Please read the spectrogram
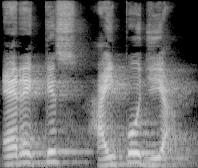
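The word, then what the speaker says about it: Arachis hypogaea: तो मूंगफली, तो मूंगफली का साइंटिफिक नेम इसको कैसे प्रोनाउंस करेंगे? एरेकिस, इसको पढ़ रहा हूँ मैं, एरेकिस हाइपोजिया।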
